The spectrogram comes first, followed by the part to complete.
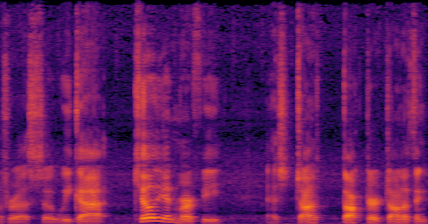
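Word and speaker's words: Cillian: I always pronounce it as Silian Murphy. I think he said it himself in interviews. It's Killian.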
